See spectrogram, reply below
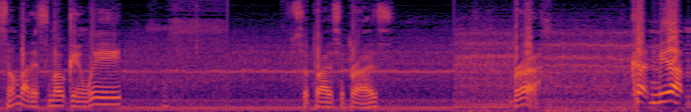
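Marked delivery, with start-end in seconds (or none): none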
